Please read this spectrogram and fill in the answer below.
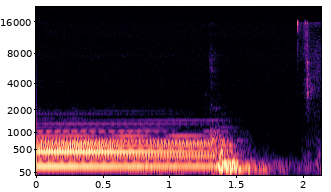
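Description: Piano sounding a held D minor seventh chord with an added ninth (Dm7(add9)), slowly fading, then cut off as the keys are released about one and a half seconds in.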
